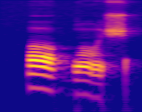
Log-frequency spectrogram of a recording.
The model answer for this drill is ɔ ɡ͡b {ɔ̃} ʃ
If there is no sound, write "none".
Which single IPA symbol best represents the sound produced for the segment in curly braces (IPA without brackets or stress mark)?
ɔ̃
